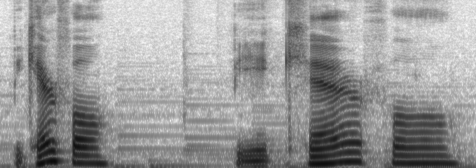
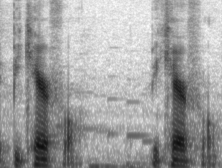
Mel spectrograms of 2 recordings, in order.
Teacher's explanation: it's a command command needs to feel firm and certain but when we lift off on that little rise there this gives an implied warning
